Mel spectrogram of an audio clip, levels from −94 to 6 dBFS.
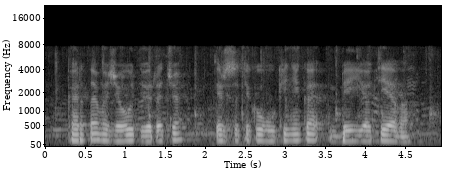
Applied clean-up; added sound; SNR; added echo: none; Livestock, farm animals, working animals; 18 dB; reverberation time 0.6 s.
